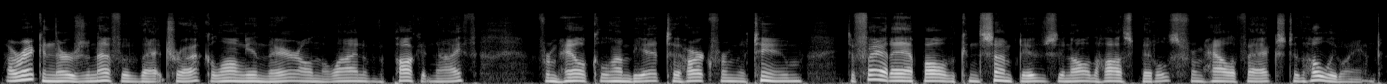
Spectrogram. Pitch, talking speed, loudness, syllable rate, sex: 150 Hz, 175 wpm, -18 LUFS, 4.6 syllables/s, male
